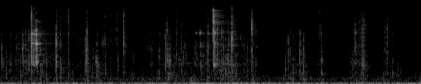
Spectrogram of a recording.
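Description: Fingertips grip and rub a clear plastic zip-lock bag holding a set of wooden colored pencils and a red sharpener, crinkling the plastic. A steady stream of bright, short crackles runs throughout, with two sharper, louder crinkles near the start and midway, over a faint low background hum.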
